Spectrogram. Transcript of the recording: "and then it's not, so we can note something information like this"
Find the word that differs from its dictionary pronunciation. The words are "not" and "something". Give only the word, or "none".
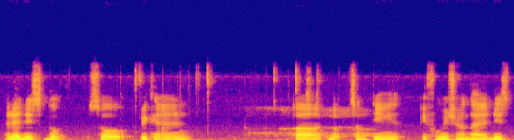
something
